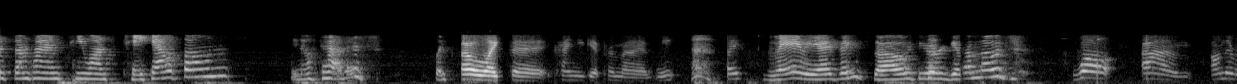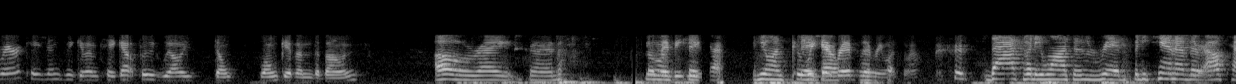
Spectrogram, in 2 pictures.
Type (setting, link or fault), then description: link, phone line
